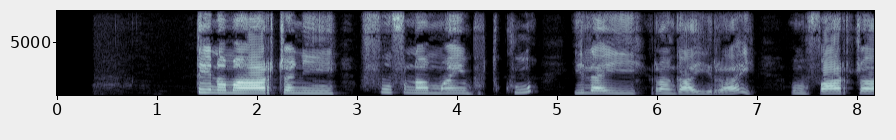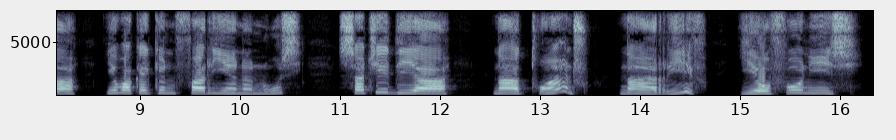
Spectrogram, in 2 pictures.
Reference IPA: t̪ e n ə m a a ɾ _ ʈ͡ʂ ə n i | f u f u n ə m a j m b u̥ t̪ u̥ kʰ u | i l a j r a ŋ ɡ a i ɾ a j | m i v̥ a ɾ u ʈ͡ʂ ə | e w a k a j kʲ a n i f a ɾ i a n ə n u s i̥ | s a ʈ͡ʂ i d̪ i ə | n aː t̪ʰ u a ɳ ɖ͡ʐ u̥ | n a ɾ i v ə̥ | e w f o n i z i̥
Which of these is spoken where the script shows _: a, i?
i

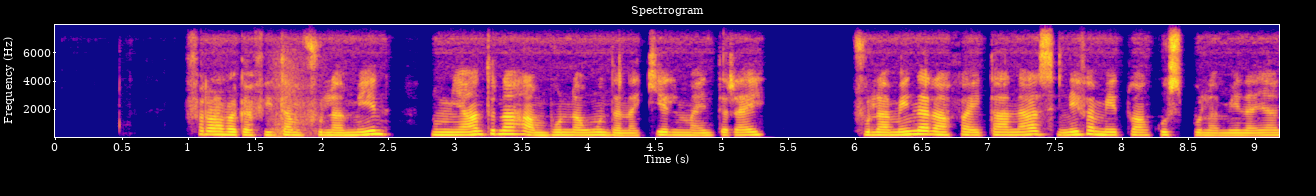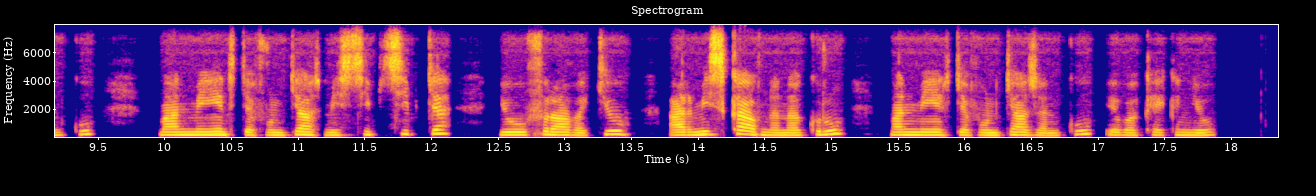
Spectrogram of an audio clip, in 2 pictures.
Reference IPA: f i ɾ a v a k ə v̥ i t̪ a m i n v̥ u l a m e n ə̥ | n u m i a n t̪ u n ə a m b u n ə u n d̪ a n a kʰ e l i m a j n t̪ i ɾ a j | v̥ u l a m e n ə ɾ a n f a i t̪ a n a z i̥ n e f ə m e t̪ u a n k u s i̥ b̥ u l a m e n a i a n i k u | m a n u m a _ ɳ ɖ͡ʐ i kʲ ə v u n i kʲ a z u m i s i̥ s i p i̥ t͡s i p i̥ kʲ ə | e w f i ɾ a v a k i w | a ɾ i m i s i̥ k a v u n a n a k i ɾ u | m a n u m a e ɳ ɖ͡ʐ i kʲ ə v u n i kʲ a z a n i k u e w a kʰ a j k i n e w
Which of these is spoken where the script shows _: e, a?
e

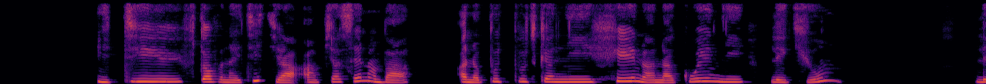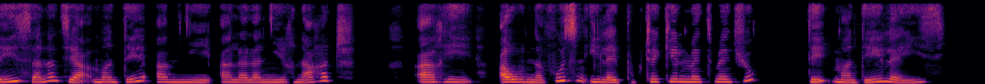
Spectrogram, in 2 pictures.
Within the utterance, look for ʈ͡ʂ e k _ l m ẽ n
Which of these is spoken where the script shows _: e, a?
e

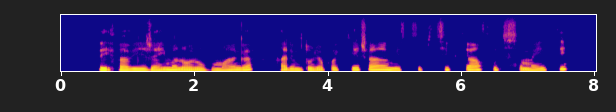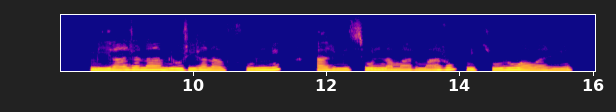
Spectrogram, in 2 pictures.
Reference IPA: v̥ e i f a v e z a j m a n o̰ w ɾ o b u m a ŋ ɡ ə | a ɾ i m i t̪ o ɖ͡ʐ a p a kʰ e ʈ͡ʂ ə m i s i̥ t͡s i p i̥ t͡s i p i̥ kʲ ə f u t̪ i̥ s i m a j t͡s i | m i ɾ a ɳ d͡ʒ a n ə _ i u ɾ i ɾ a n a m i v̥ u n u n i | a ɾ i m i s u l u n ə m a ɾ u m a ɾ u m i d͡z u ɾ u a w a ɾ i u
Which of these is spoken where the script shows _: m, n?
m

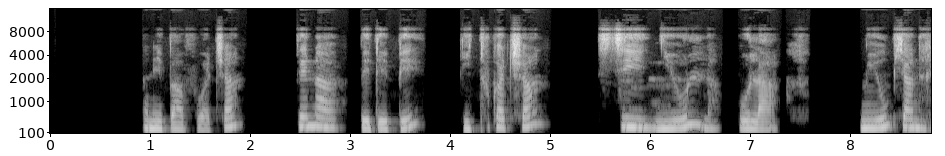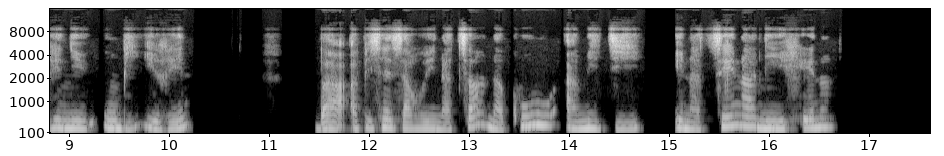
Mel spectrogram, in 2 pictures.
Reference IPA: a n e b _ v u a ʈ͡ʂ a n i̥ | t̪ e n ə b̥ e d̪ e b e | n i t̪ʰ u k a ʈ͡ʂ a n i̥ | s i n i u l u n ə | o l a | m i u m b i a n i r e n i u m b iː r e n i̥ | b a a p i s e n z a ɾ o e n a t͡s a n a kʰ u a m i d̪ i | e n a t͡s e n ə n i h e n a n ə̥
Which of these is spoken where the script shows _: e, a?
a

